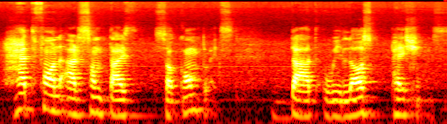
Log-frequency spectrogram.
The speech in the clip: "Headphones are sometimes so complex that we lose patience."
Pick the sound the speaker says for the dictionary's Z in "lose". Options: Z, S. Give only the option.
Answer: S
